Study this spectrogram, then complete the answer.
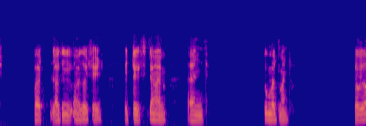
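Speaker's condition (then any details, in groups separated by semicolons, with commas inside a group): Spinal muscular atrophy type 2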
